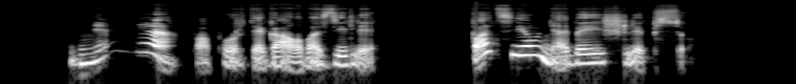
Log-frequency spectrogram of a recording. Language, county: Lithuanian, Kaunas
